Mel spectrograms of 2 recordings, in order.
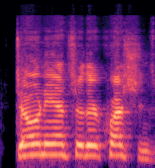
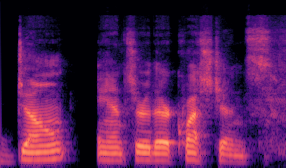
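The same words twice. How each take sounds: First: Loud, raised, brisk insistence; punchy and forceful; emphatic repeat. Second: Slow, low and deliberate; measured, quietly weighty delivery; dramatic reveal. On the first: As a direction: drive the advice home. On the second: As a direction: let each word land gravely. Advice revealed slowly, then repeated loudly. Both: Real, not acted.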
